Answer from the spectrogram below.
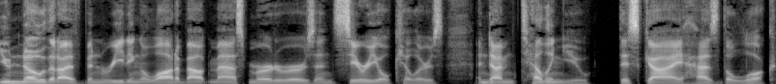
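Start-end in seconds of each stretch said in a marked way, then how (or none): none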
